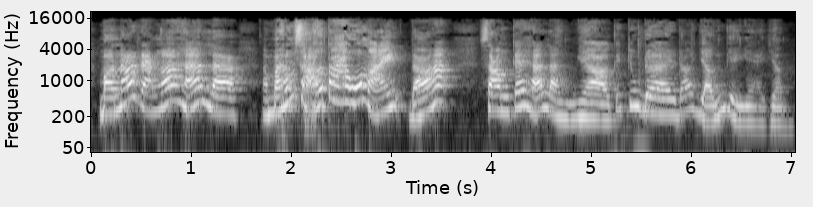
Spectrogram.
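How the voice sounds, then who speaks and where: A woman with a Southern Vietnamese accent telling a ghost story in a chatty, casual way, speaking straight to her listeners and correcting herself as she goes. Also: on the high side. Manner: chatty, addresses listeners directly, self-correcting.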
